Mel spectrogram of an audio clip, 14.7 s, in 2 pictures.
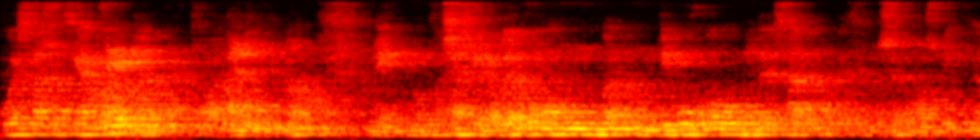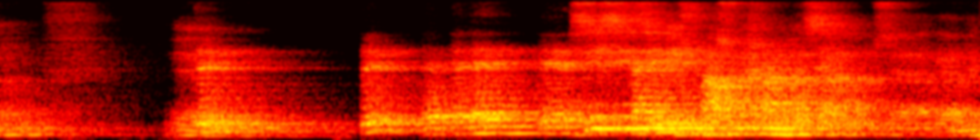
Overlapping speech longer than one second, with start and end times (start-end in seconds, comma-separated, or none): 12.1-13.6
